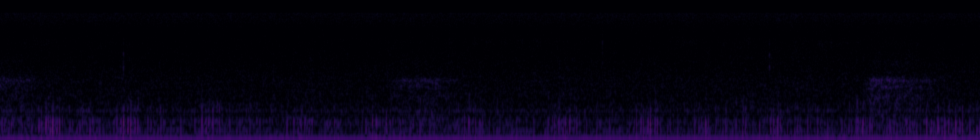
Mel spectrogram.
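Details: Soft, deep purr from a house cat, rhythmic pulses of low rumble rising and falling with each breath about once a second, with a faint hiss of room noise behind.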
